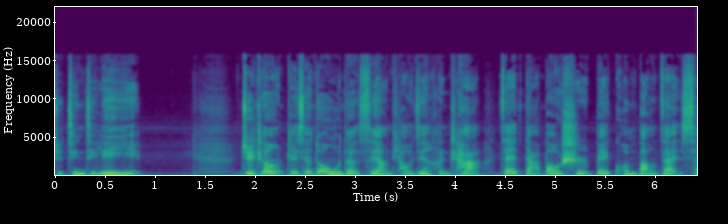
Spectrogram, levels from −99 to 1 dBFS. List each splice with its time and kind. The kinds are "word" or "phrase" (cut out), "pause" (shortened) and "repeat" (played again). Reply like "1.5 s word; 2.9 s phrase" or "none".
4.3 s pause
